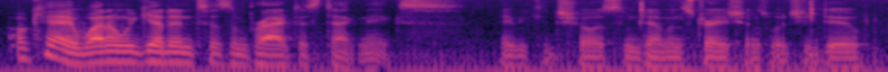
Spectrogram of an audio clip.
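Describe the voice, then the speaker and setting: Deep-voiced man, off-mic interviewer. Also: expressive, fast talker, creaky, a little hiss or hum. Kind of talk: interview prompts.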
